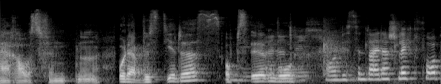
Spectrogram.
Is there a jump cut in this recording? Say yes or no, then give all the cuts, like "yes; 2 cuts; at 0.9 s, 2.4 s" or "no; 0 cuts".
yes; 1 cut; at 1.1 s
